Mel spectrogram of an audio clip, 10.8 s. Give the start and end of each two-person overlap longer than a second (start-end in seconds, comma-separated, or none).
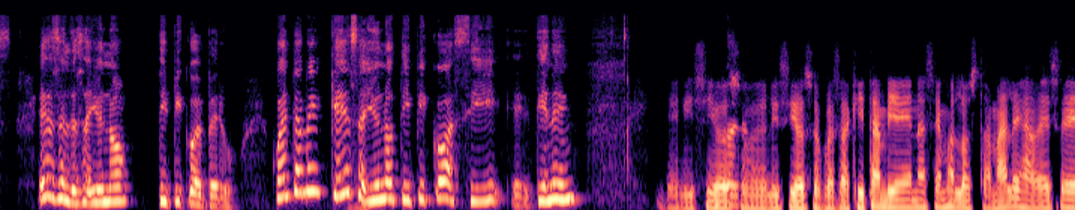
none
